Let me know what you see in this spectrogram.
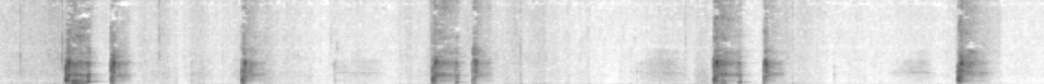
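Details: A dog sneezing: short, sharp bursts of air in small clusters, about six to eight in all, in a quiet room.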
